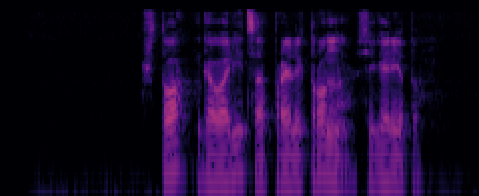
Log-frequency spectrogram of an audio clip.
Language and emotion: Russian, neutral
